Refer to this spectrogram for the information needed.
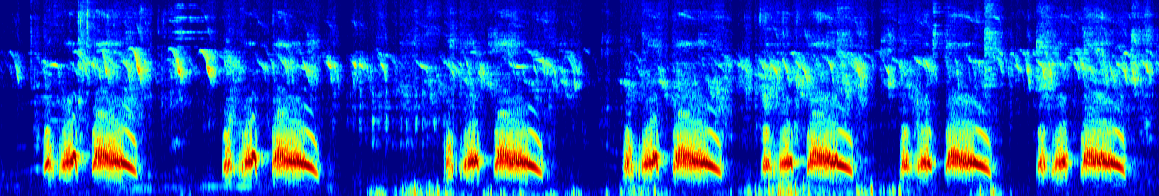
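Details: Anggungan song of a tekukur (spotted dove) in the gacor style: six repeated coo phrases, each of two short notes and a long falling coo, over a background of small birds chirping high and some low rumbling noise.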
